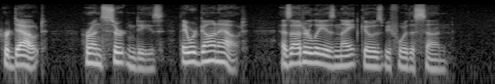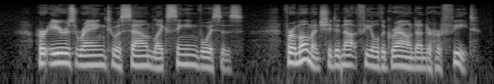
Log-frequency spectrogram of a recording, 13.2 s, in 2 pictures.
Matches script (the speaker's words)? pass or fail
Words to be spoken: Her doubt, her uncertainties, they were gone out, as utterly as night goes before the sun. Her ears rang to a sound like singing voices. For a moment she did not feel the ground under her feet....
pass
